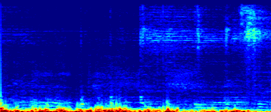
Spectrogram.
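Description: Low, irregular rumble of wind buffeting the camera microphone on an open boat, with faint background music.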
